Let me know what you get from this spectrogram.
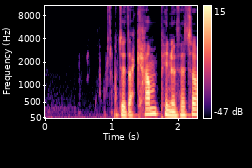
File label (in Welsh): "camp", Welsh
